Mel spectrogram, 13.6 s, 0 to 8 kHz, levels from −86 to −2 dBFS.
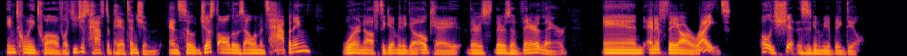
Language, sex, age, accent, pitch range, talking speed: English, male, 20-39, American, 100-125 Hz, 200 wpm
